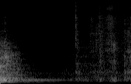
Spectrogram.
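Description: A plastic lid on the left side of a 48-ounce water reservoir is lifted off, a low hum giving way to a brief rustling scrape and light clatter of plastic parts.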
